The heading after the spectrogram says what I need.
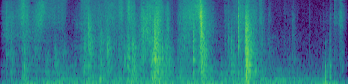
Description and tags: You can hear as someone is turning pages. It has been recorded at the library at Pompeu Fabra University.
